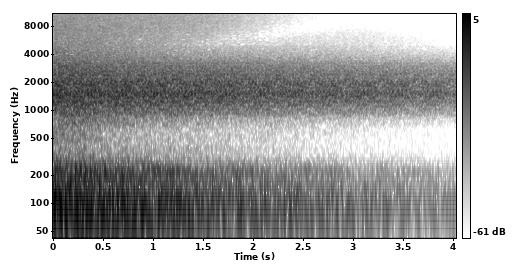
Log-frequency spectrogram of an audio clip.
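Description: The tail end of an electronic trap remix: a hiss and a low rumble with no beat, fading away steadily.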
